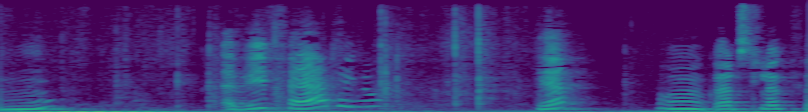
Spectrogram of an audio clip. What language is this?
Danish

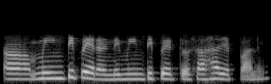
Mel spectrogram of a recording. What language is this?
Telugu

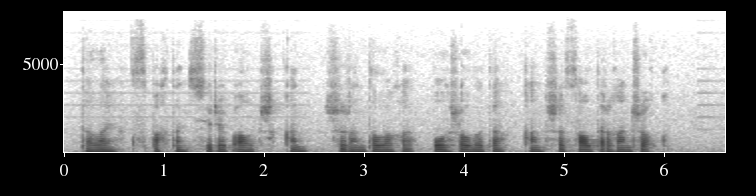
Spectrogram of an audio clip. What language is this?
Kazakh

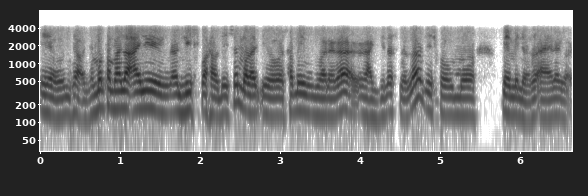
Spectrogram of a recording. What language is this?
Nepali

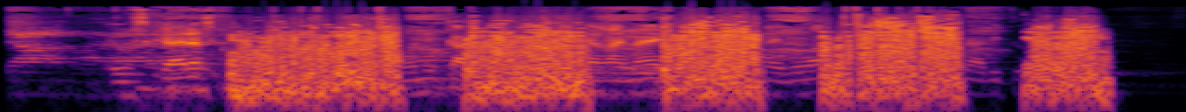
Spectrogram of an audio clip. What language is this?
Basque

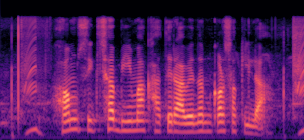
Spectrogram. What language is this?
Bhojpuri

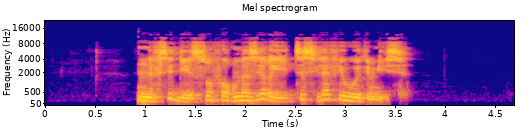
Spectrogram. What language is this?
Kabyle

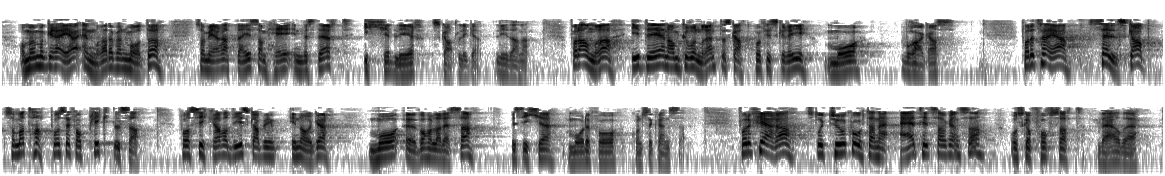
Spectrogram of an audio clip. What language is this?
Norwegian Nynorsk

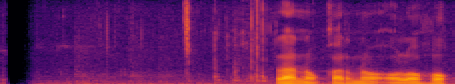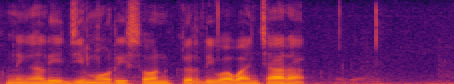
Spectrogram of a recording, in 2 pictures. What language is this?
Sundanese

